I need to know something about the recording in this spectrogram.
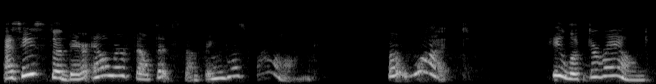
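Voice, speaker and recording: A woman reading a story aloud to young children in an expressive, sing-song way, adding chatty asides and questions to the listeners. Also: extremely high pitch, slow, muffled recording.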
